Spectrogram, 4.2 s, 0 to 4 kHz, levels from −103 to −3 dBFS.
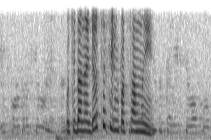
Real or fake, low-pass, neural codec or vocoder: real; 3.6 kHz; none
